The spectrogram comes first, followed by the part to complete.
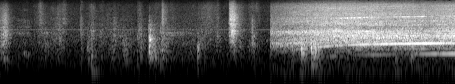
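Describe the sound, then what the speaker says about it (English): A router cuts small hinge mortises in wood, preceded by light handling knocks and taps before the motor spins up into a loud, steady high whine for the remaining seconds. "I can remove most of the material with the router, staying inside the line"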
